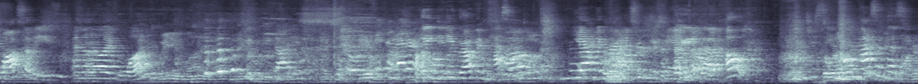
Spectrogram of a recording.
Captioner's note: laughs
